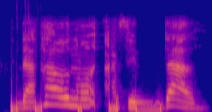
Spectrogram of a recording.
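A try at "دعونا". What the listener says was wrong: No, it's ain. Dal ain wow nun alif da'awna.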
